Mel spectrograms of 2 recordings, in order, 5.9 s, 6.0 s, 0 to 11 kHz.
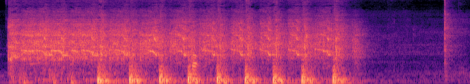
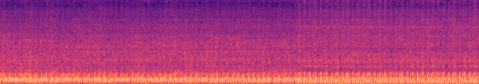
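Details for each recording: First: Ducati 959 Panigale race bike that lost power and misfired at Cadwell, then would not restart; battery fully charged, ECU error code cleared. Starter spins with steady compression pulses near three per second, but it never fires, though fuel can be smelled. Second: Ducati 959 Panigale race bike that lost power, misfired and then cranked without starting; after a cleaning, on a low battery it fires into a deep, lumpy, even twin-cylinder idle with no misfire.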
